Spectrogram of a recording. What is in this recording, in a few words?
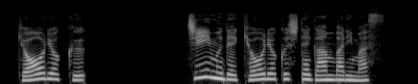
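Japanese word, essential Japanese phrases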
